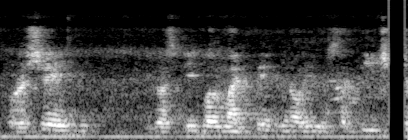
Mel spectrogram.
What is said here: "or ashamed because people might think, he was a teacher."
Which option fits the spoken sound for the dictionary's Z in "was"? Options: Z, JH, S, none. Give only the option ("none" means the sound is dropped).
S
